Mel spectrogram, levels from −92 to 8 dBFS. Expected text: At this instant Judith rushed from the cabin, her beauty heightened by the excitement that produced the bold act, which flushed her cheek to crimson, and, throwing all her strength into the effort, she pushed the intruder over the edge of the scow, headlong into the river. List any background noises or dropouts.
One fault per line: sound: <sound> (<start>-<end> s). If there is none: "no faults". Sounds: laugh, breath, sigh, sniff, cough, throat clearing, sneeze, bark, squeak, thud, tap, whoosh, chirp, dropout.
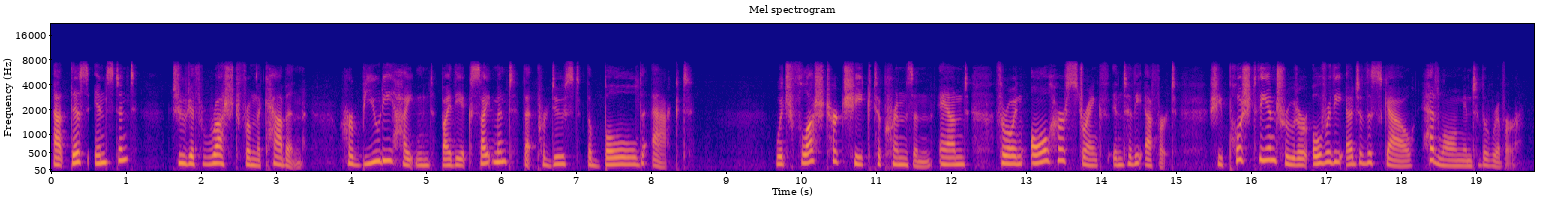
no faults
